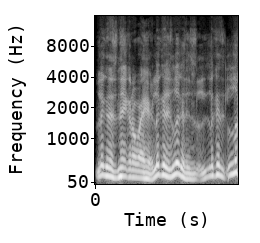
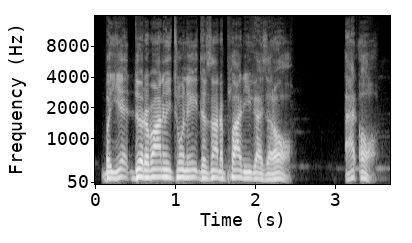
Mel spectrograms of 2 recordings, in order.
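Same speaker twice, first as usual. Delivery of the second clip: normal talking voice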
